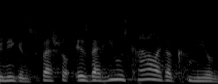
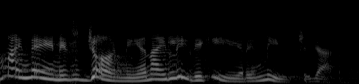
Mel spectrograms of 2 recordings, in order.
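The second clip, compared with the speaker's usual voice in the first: exaggerated Italian accent, every word slow and stretched. Explaining how to pretend to speak Italian, giving an example: Super Mario Bros. Italian accent. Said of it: "they always extend the words like".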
